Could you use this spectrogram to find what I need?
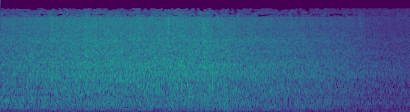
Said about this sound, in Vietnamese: Lại một con sóng lớn nữa ập đến, mọi âm thanh đều bị nhấn chìm.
